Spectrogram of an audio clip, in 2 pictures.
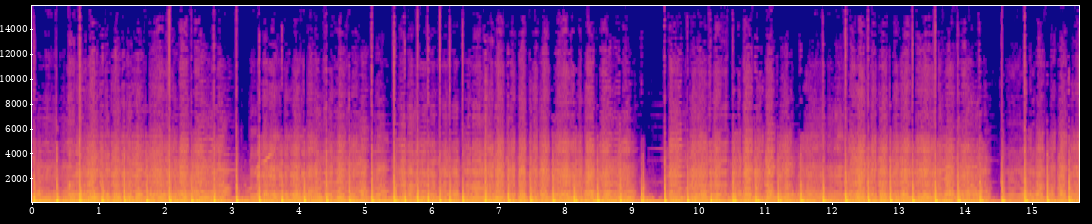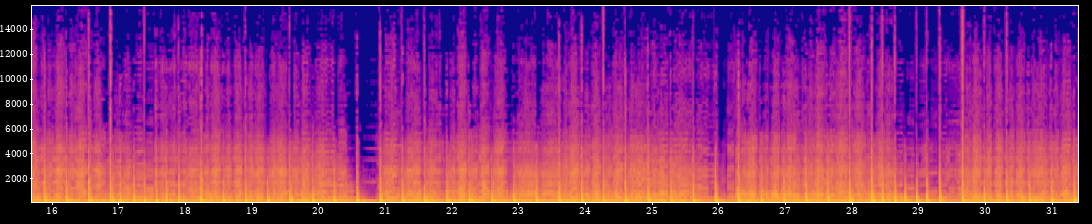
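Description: Andean Santiago festival music from a saxophone band with a bass drum, a repeating tune driven by a steady drumbeat of about three beats a second, with short breaks between phrases every few seconds.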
